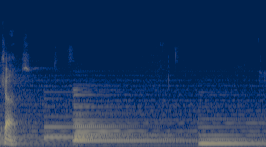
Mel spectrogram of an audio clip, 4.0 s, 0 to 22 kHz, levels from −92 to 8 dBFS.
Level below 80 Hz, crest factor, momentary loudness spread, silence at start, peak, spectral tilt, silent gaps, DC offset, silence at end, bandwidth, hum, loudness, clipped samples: -66 dBFS; 22 dB; 15 LU; 0 s; -16 dBFS; -9 dB/octave; none; under 0.1%; 0 s; 7 kHz; none; -40 LUFS; under 0.1%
